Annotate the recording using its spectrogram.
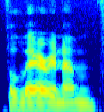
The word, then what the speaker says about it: Falernum: I had Falernum.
